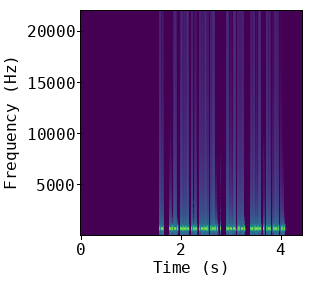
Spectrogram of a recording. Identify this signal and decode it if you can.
Morse code, heard as a keyed tone, about 77 wpm, 700 Hz. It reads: A COUPLE OF YEARS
